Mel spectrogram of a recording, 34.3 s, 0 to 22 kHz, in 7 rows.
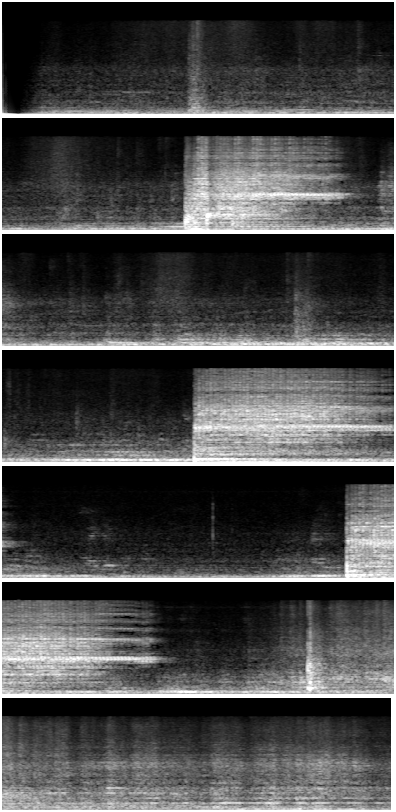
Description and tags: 3 strikes with shoe on radiator in our bathroom at work.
